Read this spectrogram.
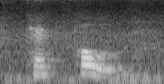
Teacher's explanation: The first, plus coronal sounds that are those articulated with tongue tip or blade raised, such as the t, d, and l sounds in tadpole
